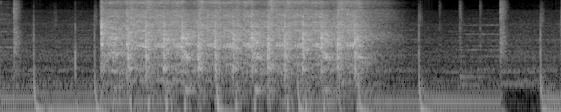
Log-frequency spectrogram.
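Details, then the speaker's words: Even, strong cranking at roughly three beats a second with no fuel yet on a Lotus-engine-swapped Toyota Hilux, first spin-over after wiring; the engine turns over healthily. "Sounds healthy. Now let's get some fuel to it."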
